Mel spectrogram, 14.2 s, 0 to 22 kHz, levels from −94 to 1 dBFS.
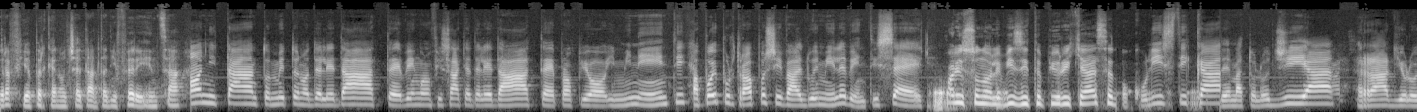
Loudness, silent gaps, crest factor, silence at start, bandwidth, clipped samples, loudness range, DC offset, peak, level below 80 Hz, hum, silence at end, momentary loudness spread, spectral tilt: -16 LUFS; none; 16 dB; 0 s; over 20 kHz; under 0.1%; 3 LU; under 0.1%; 0 dBFS; -56 dBFS; none; 0 s; 7 LU; -3 dB/octave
